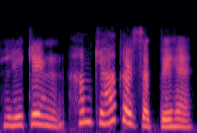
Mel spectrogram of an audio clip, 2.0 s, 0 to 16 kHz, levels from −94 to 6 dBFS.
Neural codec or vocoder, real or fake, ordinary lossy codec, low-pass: codec, 16 kHz, 2 kbps, FreqCodec, smaller model; fake; none; 7.2 kHz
